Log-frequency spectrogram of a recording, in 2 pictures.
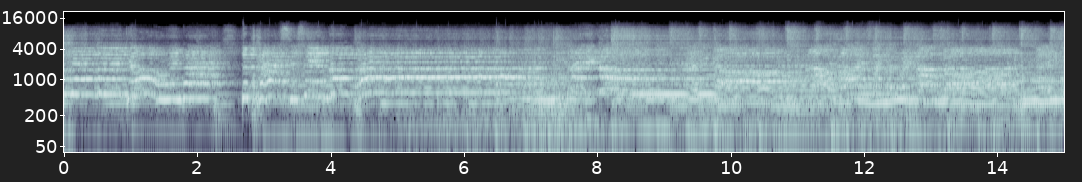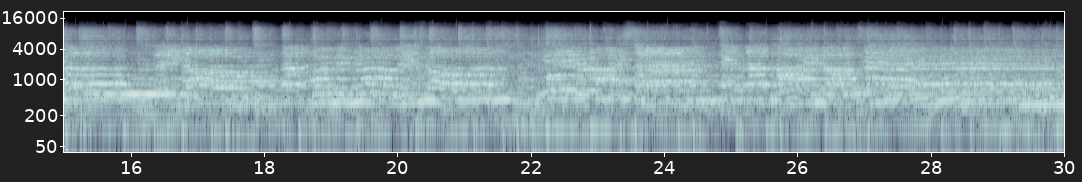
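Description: Youth choir singing together with a female soloist on a microphone, over accompaniment, with a brief break about two and a half seconds in.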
